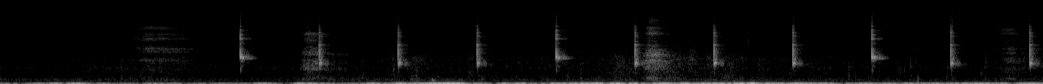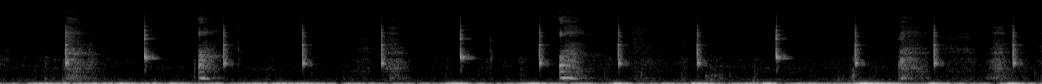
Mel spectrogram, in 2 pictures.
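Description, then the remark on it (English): A clock, just started, ticks steadily, sharp regular clicks spaced under a second apart, continuing for about twenty seconds over a low hum of background noise, with no one speaking. “He started the clock.”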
